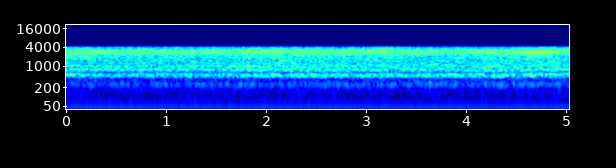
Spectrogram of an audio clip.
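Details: Many busy bees foraging through huge cactus flowers after the June 22, 2013 Super-Full Moon: a dense, steady droning hum with layered tones that holds without a break through the whole stretch.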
